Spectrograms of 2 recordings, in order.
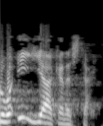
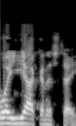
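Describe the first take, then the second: First: The glottal stop before iyyaka is clearly pronounced. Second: The glottal stop before iyyaka is swallowed. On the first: The speaker calls it right. "تظهر الهمزة" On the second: The speaker calls it wrong. "لا ما يصير تأكلها"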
